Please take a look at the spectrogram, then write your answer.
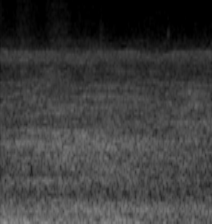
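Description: A large plane takes off or lands at DFW Airport at night, heard as a steady, distant, faint engine roar with a broad rumble and no distinct events.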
